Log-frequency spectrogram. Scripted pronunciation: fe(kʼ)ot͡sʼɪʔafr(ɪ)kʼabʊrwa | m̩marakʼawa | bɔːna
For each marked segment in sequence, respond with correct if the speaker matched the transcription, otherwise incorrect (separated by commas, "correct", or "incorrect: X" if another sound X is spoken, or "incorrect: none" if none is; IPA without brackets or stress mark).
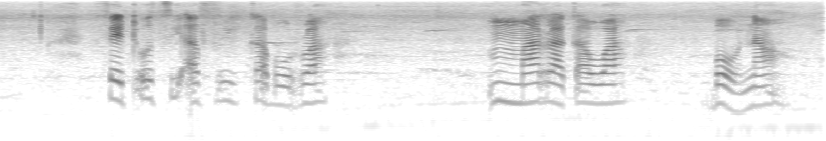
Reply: incorrect: tʼ, incorrect: i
